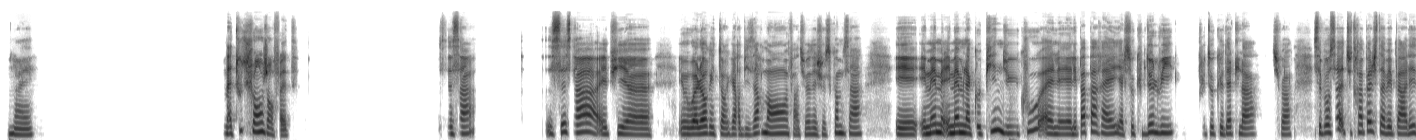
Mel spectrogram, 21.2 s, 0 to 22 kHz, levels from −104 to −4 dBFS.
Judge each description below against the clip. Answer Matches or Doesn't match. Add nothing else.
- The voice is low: Doesn't match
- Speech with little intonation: Doesn't match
